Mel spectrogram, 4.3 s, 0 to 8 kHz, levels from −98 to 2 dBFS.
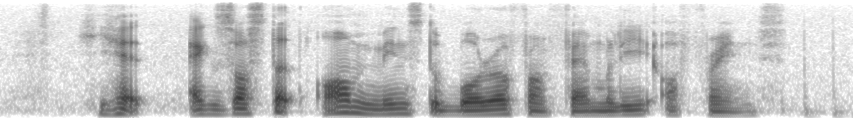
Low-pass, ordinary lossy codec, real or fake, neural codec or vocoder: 7.2 kHz; none; real; none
